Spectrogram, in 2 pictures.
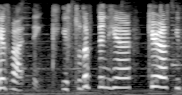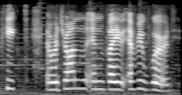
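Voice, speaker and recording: A woman voicing a sharp, disapproving young gentleman detective in a visual novel, stern and clipped. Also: on the high side, moderate pace, lightly acted. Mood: scornful. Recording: dull lo-fi stream audio with game music.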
